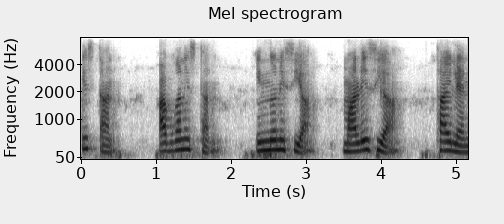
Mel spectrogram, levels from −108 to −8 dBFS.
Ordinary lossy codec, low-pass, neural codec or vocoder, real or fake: Opus, 16 kbps; 7.2 kHz; none; real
